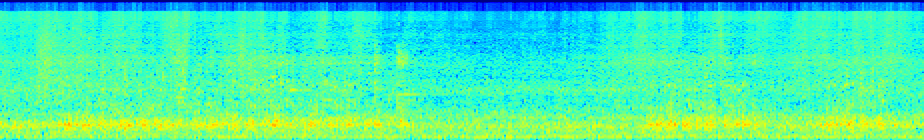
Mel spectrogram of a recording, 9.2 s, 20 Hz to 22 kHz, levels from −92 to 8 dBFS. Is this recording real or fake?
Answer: real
